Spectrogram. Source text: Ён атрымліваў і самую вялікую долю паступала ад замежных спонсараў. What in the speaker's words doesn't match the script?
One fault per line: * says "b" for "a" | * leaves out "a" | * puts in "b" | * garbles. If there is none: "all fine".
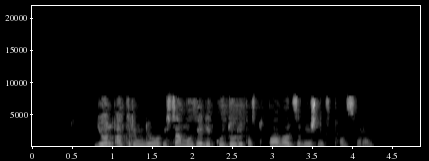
all fine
